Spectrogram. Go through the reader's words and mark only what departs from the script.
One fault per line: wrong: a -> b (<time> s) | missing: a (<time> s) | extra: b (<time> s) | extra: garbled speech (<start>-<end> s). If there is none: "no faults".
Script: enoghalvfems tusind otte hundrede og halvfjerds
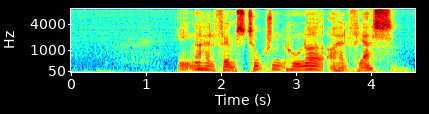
missing: otte (2.8 s)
